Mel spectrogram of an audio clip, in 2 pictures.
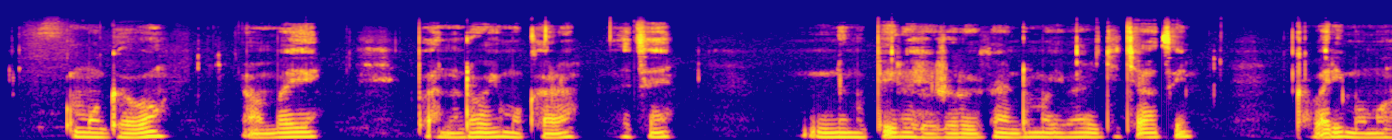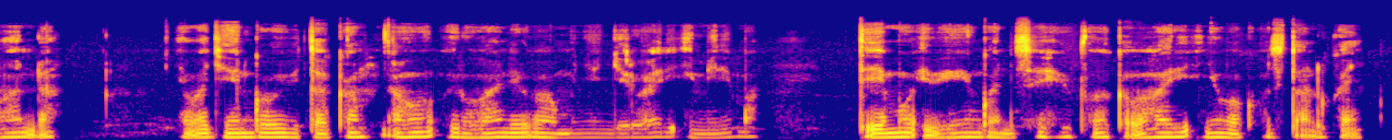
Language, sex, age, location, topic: Kinyarwanda, male, 18-24, Kigali, finance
